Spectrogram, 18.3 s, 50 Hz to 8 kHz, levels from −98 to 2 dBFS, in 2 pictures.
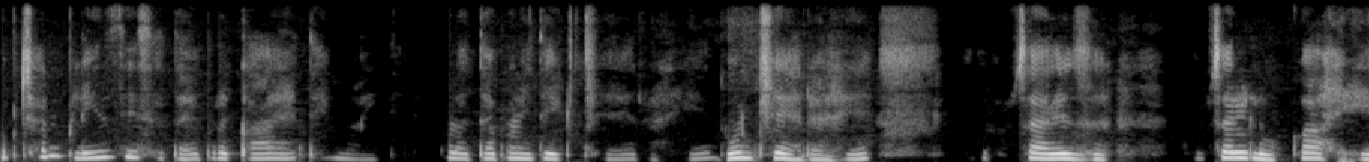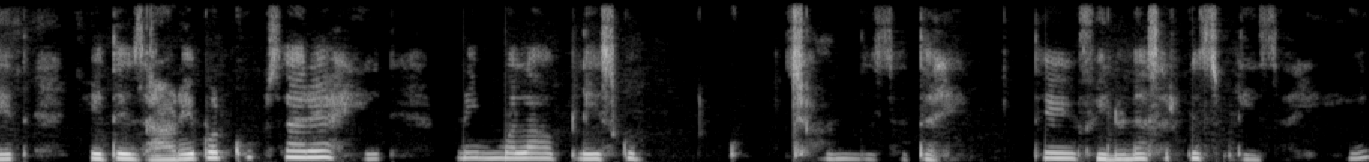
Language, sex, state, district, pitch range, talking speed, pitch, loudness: Marathi, female, Maharashtra, Nagpur, 235-275 Hz, 150 wpm, 255 Hz, -24 LUFS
